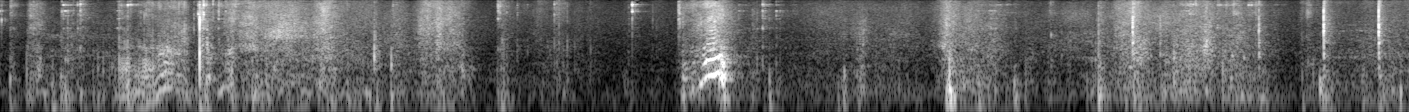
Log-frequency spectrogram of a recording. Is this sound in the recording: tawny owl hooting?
no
